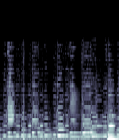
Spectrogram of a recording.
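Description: Fiddle bowed in an old-time tune, a steady drone note held under a shifting melody.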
